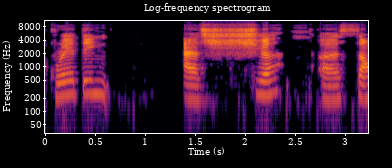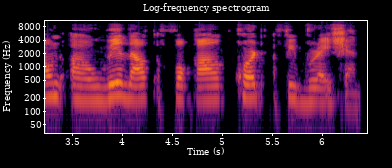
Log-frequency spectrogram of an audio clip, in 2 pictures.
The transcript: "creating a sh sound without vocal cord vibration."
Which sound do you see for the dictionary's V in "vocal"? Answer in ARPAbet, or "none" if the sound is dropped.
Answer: F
